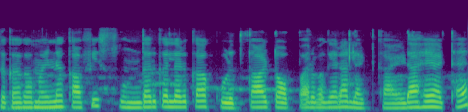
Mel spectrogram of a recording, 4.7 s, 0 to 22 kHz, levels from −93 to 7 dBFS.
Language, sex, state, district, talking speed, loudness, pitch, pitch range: Marwari, female, Rajasthan, Nagaur, 165 wpm, -16 LUFS, 185 Hz, 175-195 Hz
